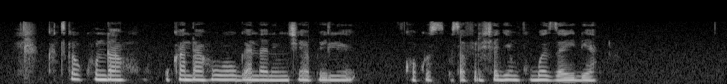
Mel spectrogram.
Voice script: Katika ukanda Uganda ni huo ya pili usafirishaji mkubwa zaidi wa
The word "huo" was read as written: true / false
false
